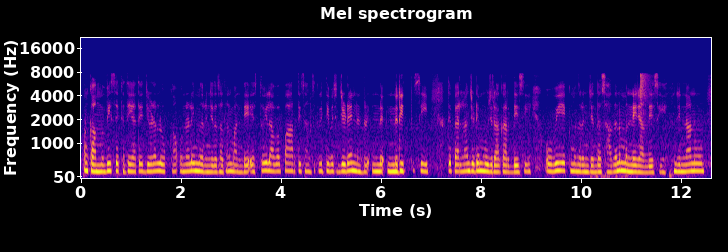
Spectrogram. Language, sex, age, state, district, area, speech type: Punjabi, female, 18-30, Punjab, Bathinda, rural, spontaneous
